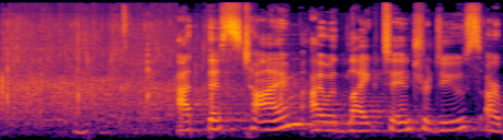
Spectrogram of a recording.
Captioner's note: applause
